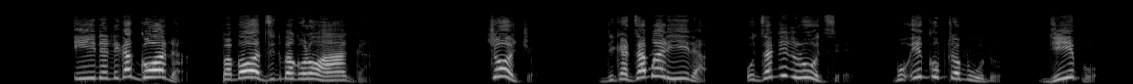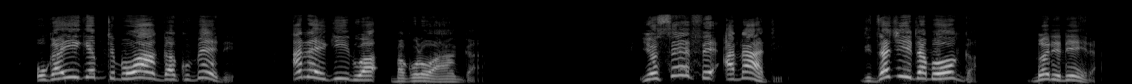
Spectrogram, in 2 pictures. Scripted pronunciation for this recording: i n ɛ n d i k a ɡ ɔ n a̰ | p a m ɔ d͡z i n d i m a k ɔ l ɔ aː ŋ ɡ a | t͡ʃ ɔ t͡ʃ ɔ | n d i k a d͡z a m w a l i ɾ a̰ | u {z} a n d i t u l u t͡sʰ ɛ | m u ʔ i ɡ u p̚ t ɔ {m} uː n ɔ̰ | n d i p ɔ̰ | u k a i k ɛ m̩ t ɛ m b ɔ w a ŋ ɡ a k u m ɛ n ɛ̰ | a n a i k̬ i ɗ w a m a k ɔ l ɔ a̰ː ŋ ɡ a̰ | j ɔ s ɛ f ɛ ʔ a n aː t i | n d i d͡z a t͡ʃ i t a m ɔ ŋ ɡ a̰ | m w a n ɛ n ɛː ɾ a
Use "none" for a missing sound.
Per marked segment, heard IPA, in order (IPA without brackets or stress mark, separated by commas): d͡z, m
